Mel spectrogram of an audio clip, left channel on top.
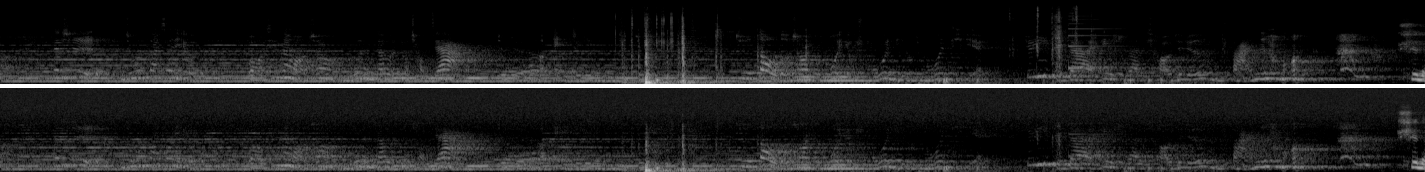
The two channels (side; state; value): right; noise; hiss, 8 dB below the sound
